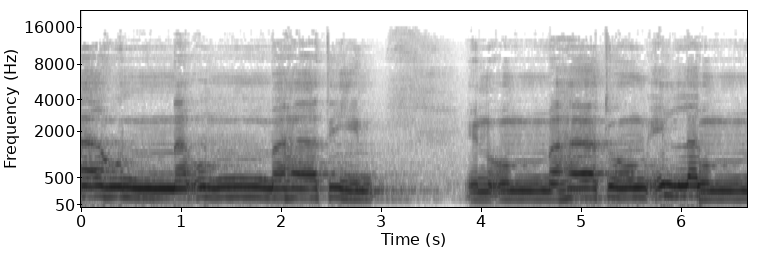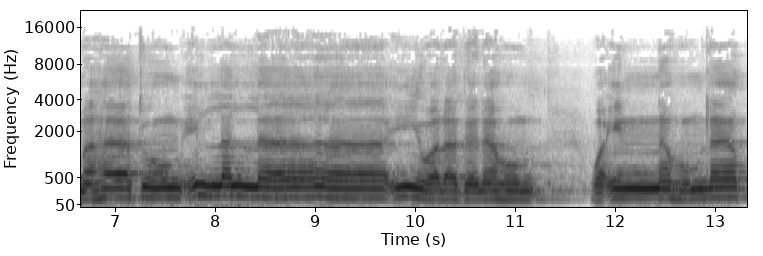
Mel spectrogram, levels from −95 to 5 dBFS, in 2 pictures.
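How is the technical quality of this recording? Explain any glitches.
There is one glitch. From 6.17 to 8.17 s, a 2-second stretch plays twice with a small blip at the jump back: a stream segment repeated because the player fetched or queued the same segment again.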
